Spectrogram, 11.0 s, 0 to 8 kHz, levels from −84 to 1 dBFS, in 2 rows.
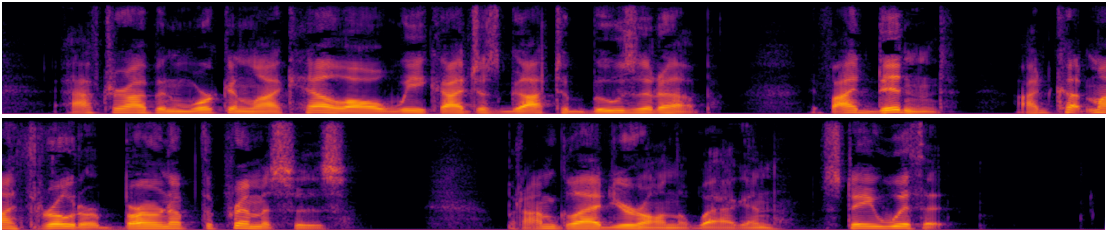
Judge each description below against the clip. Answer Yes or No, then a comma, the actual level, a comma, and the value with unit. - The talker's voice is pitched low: Yes, low, 120 Hz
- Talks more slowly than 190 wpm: No, average, 195 wpm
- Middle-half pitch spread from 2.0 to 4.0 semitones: No, average, 4.8 semitones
